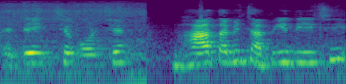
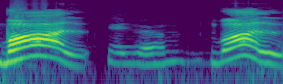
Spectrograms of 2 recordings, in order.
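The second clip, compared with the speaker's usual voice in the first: loud, raised, drawn-out order; insistent demand; 7 dB louder, much slower than usual. Real, not acted. Quizzing a child who is still thinking, loud insistent demand. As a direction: press hard for an answer. Pressing a silent child to answer.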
